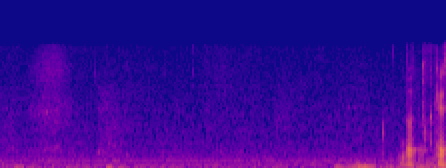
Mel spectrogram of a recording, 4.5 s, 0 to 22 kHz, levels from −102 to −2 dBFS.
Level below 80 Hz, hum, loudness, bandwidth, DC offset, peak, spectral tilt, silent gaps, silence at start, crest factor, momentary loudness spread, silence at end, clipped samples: -62 dBFS; 50 Hz at -70 dBFS; -56 LUFS; 7.6 kHz; under 0.1%; -24 dBFS; -6 dB/octave; none; 0 s; 28 dB; 21 LU; 0 s; under 0.1%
